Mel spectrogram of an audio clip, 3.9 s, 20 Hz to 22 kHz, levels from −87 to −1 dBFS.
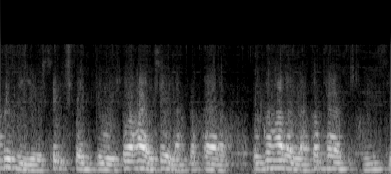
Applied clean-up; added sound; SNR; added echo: neural separator model SepFormer DNS4.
